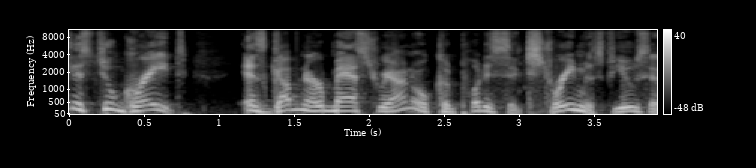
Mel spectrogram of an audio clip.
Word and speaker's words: Mastriano: Did I say that right, Dom? – Mastriano. – Mastriano. Tell me, Sicilian, how do you say it? Mastriano.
